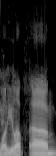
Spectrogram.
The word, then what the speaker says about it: Walyalup: Yeah, Walyalup, which will be a cracker, and it is fantastic to see.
